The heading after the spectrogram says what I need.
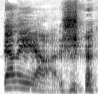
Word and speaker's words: balayage: Ballet, balayage.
